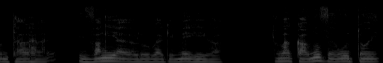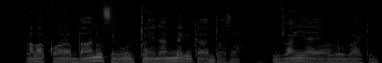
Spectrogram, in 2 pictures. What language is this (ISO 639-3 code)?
ldb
